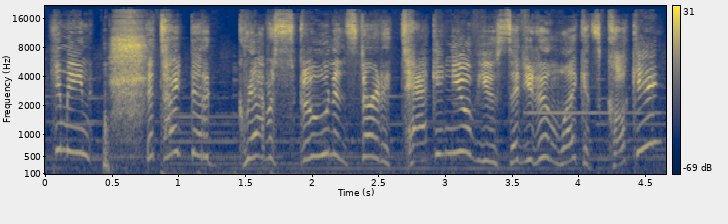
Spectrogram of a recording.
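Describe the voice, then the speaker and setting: A woman's voice: very high voice, sing-song, brisk, loud music behind the voice. A woman voicing a small, cute, childlike fairy companion in a video game, chirpy and curious. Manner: exclaims, refers to herself in third person. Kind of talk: video game character dialogue.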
